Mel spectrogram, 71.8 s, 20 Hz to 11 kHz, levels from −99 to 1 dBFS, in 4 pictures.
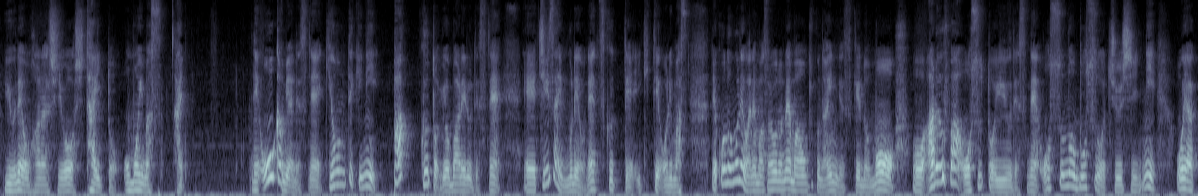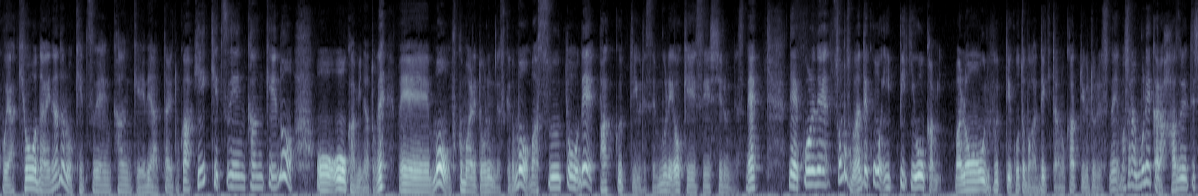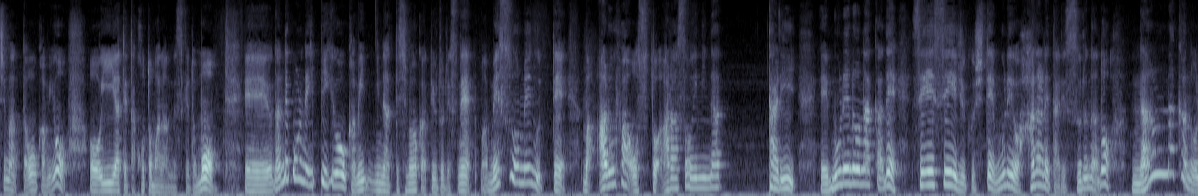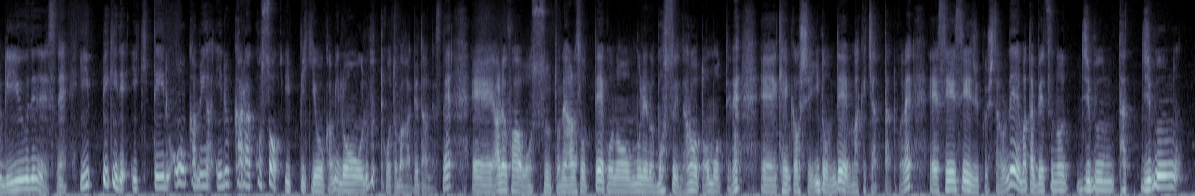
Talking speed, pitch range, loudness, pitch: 370 characters per minute, 115-175 Hz, -32 LUFS, 130 Hz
